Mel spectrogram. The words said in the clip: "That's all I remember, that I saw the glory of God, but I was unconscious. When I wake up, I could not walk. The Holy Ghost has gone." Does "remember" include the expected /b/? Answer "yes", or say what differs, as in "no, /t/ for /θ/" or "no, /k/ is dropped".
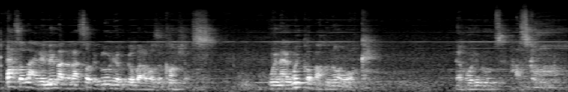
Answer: no, /b/ is dropped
